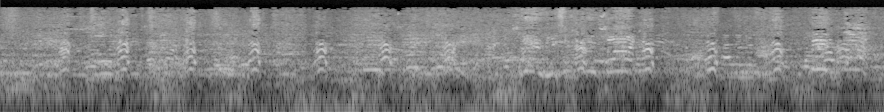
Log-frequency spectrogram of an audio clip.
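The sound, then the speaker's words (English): Several large police Alsatian dogs bark repeatedly and loudly, some yelps mixed in, over a constant hubbub of a crowd chattering and shouting at a protest march. “There's a policeman with a great Alsatian. Three Alsatians coming now.”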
